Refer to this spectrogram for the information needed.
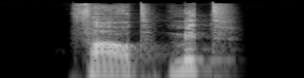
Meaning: inflection of mitfahren: 1. second-person plural present 2. plural imperative
- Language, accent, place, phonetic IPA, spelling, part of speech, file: German, Germany, Berlin, [ˌfaːɐ̯t ˈmɪt], fahrt mit, verb, De-fahrt mit.ogg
